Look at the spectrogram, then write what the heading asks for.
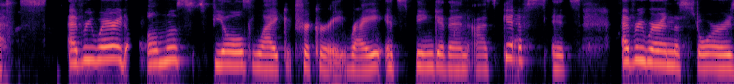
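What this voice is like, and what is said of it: Voice affected by a cold. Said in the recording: “you can even hear it in my voice... warding off some of the cold... feeling under the weather”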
